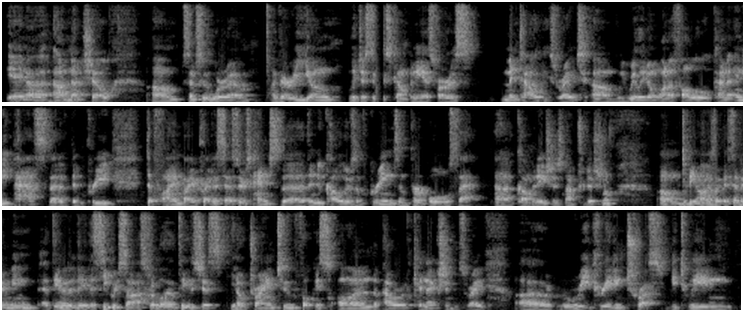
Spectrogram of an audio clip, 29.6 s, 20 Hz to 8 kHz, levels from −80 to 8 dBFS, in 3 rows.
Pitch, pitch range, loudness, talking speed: 115 Hz, 110-135 Hz, -22 LUFS, 180 wpm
